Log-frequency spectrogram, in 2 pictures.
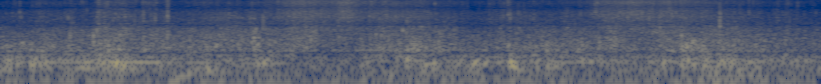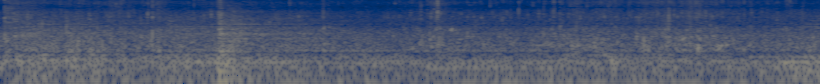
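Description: Water sloshes against a rocking kayak.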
